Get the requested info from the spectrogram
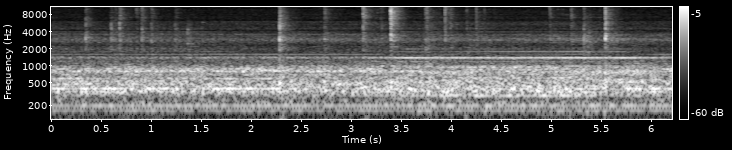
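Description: Hot-air electric popcorn popper's fan blowing steadily, with a handful of sharp pops scattered through it as the kernels start to pop.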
